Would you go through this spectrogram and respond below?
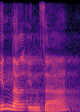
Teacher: nun mati bertemu dengan sa, kita baca dengung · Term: ikhfa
